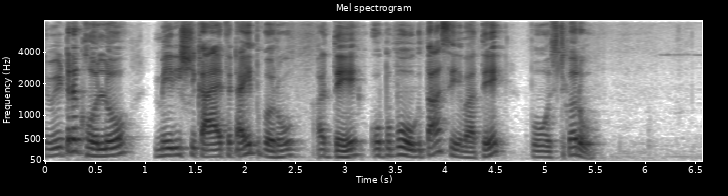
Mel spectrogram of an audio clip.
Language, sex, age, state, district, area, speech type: Punjabi, male, 18-30, Punjab, Jalandhar, urban, read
